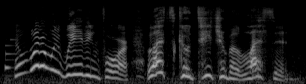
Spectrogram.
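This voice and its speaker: A woman voicing a tiny floating girl companion in a game, excitable and referring to herself by name. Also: fairly quick, heavily acted. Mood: eager. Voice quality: high childlike squeaky voice. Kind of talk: game voice acting. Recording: game audio over loud music.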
